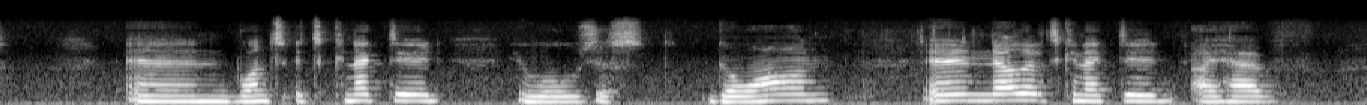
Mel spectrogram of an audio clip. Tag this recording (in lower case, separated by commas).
speech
